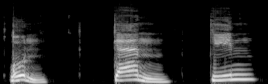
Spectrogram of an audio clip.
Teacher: কাফ হরফের উচ্চারণ জিহ্বার গোড়া থেকে একটু আগে বাড়াইয়া তার বরাবর উপরে তালের সঙ্গে লাগাইয়া উচ্চারণ করে পড়ব।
